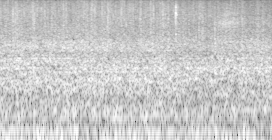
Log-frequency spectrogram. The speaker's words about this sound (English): It's raining pretty hard. Can you guys hear the rain? I think you can. I think you can.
